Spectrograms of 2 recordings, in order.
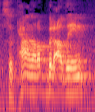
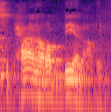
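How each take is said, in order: First: Rabb runs straight into al-azeem without a long ee. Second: A long ee vowel is heard after rabb. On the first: Praise the Lord of someone who is great. The speaker calls it wrong. "فهو ليس إيش سبحان رب العظيم" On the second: Praise my Lord, the Great. The speaker calls it right. "وإنما سبحان ربي العظيم"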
